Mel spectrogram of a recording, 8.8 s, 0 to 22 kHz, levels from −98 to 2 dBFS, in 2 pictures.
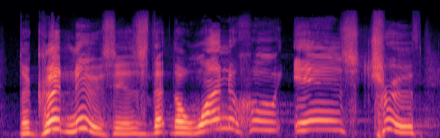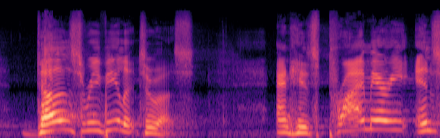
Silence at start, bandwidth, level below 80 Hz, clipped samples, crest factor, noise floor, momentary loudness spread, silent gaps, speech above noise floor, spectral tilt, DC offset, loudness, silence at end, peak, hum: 0.2 s; 15 kHz; -58 dBFS; under 0.1%; 18 dB; -59 dBFS; 12 LU; none; 37 dB; -5.5 dB/octave; under 0.1%; -22 LUFS; 0 s; -4 dBFS; none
